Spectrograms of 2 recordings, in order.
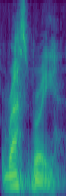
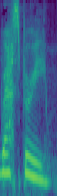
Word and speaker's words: raspberry: And that is raspberry. Oh, raspberry. Raspberry. Raspberry. They don't It's not that. It's the P. I pronounce the P.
